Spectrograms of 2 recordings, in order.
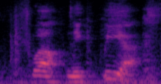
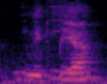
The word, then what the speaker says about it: Nikpia: guys are aware, so the stress on words are in the penultimate syllable, so the syllable before last. So for example, sempowahle, right? Nikpia. So this is where the stress goes.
